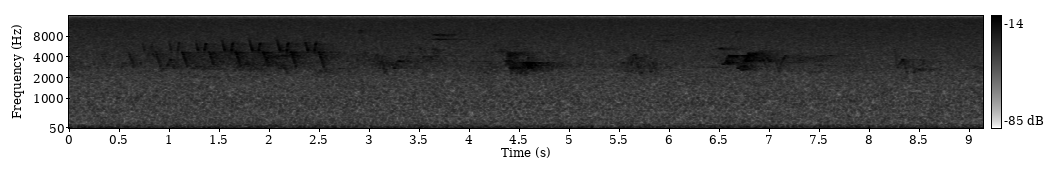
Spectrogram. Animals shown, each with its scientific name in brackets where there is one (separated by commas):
Ovenbird (Seiurus aurocapilla), Red-eyed Vireo (Vireo olivaceus), Eastern Wood-Pewee (Contopus virens)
